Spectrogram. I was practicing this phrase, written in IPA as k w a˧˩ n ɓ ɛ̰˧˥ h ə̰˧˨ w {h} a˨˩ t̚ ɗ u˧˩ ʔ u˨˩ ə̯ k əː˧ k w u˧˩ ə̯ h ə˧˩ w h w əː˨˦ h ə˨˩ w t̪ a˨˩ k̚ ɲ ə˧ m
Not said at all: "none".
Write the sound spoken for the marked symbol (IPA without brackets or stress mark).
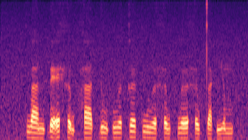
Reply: h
